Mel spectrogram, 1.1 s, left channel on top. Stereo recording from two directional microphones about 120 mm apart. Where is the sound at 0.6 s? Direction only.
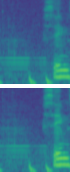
35° right (ahead or behind).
